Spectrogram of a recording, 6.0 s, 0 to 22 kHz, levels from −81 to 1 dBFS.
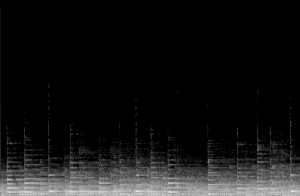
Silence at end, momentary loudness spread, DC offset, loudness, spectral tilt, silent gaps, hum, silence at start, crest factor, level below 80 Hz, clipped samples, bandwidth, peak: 0 s; 4 LU; under 0.1%; -17 LUFS; -9.5 dB/octave; none; none; 0 s; 14 dB; -46 dBFS; under 0.1%; 6.2 kHz; -2 dBFS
